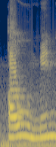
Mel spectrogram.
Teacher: قوف کو پر پڑھتے ہوئے واولین ادا کریں گے، یعنی ہونٹوں کو ناتمام گول کرتے ہوئے آپ نے ادا کرنا ہے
